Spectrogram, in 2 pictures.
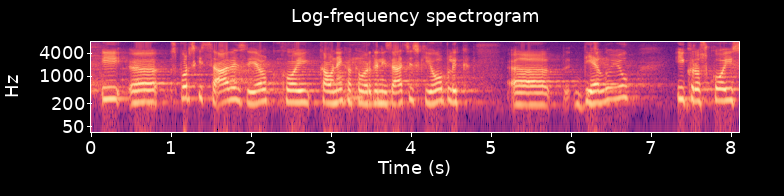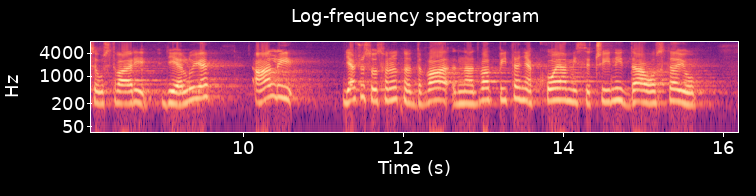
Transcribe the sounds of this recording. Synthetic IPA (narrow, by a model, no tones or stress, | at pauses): i | spo̞ɾt̪skisaːʋe̞zjelkʰo̞jikaone̞kakaʋo̞ɾɡanizaːt̪sijskio̞blik | d̪je̞luju | ikɾo̞sko̞jise̞ust̪ʋaːɾid̪je̞luje̞ali | jaːt͡ɕuseosʋəɾnut̪nad̪anad̪ʋaːpiːt̪aɲakʰo̞jamise̞t͡ʃinid̪ao̞st̪aju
